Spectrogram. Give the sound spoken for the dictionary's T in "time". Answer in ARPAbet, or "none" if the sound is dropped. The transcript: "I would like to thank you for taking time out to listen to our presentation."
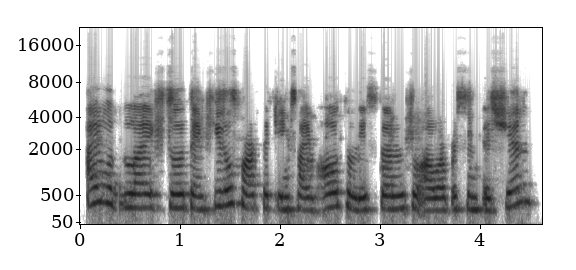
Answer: S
